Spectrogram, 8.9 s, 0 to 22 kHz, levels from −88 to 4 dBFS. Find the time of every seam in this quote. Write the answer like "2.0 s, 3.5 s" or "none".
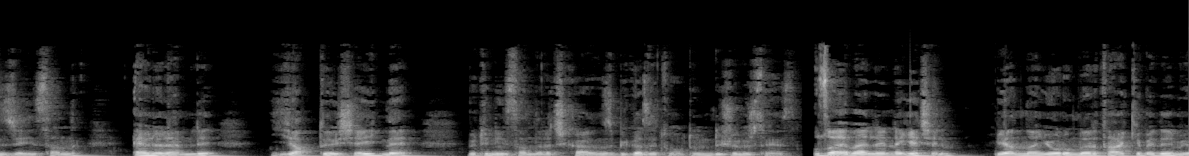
6.0 s, 7.5 s

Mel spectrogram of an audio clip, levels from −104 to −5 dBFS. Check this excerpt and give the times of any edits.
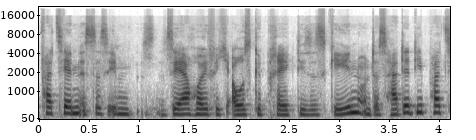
0.9 s

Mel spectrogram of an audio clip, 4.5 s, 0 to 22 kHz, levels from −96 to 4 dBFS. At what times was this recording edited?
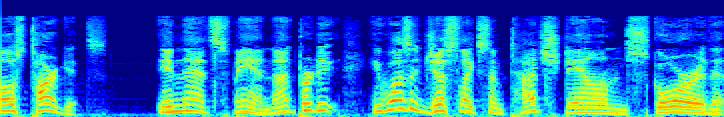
1.8 s

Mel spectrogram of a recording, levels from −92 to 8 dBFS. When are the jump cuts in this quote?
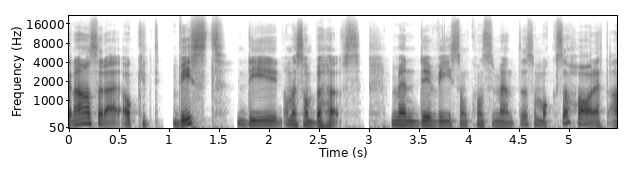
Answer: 2.1 s

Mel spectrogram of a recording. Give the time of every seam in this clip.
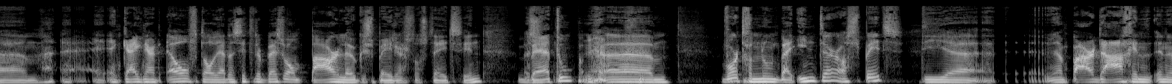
5.8 s, 9.2 s

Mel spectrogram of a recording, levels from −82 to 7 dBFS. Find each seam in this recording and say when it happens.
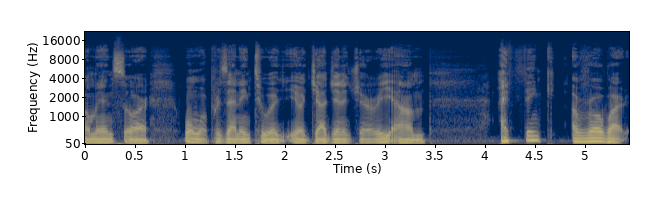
none

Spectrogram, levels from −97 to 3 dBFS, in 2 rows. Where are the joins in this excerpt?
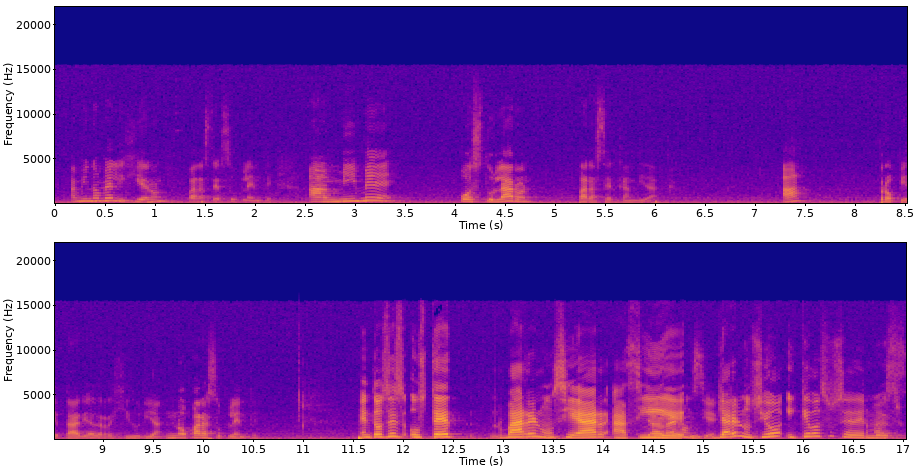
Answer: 15.8 s

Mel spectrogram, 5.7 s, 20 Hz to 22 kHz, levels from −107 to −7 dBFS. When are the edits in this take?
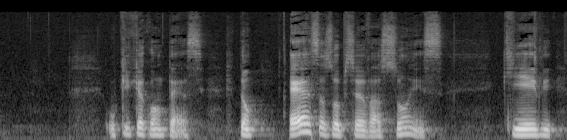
2.3 s

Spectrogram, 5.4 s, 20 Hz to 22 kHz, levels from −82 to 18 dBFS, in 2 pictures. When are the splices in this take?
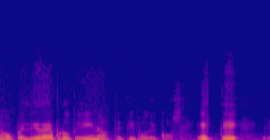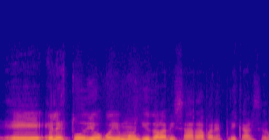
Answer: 1.8 s

